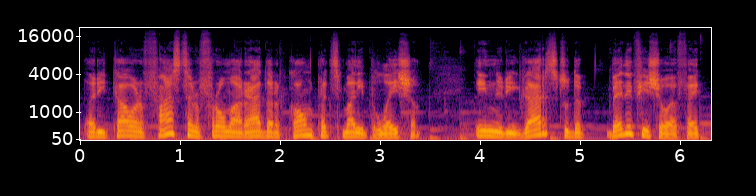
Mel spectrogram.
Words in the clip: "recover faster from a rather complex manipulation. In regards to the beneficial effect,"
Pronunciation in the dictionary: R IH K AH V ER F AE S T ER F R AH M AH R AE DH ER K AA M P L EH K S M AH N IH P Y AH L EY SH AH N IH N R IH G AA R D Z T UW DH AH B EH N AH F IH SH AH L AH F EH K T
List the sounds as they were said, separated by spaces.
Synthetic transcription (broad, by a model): R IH K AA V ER F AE S T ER F R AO M AH R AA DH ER K AA M P L EH K S M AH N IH P Y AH L EY SH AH N IH N R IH G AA R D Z T UW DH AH B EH N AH F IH SH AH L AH F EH K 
